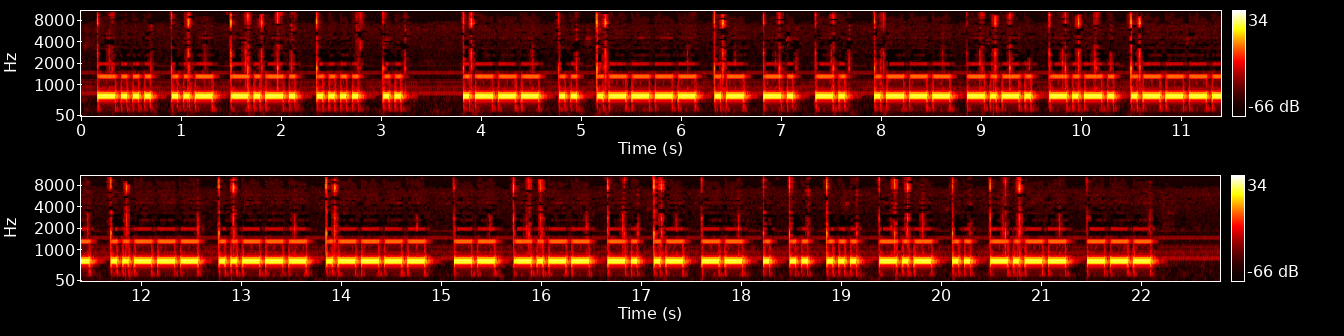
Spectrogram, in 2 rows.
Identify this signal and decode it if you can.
Morse code, heard as a keyed tone, about 20 wpm, 660 Hz. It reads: BUCHI JI1ANN JCC 1221 MY NAME IS KIYO
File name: jh8cbh / 2021cw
